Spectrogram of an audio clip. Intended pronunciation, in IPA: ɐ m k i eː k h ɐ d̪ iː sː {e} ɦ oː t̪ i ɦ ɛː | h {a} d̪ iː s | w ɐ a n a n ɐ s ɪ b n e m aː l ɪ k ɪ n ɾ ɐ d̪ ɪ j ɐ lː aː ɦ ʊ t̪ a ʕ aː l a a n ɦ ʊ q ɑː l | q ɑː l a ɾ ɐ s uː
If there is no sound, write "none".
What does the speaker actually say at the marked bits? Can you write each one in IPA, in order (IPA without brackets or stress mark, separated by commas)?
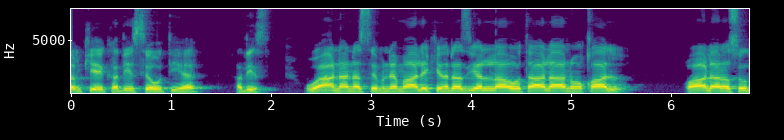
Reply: e, ɐ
